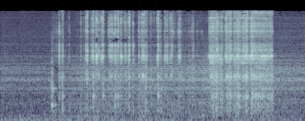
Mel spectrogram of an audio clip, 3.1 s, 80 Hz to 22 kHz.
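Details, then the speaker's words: 1967 RCA color tube TV after it lost high voltage, heard when switched into bypass: irregular dry crackling bursts with a thin high sizzle, strongest near the end. Suspected internal flyback arcing, with the 3A3 high-voltage rectifier believed failed. "sounds like the flyback is arcing internally I believe the the rectifier the 383 went to Air and I'll show you why when I lift this up watch the plate current"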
